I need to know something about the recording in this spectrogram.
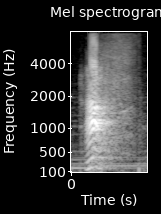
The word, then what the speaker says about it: have to: Have to changes to half. Ooh, wow. Half. The VE sounds like an F.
